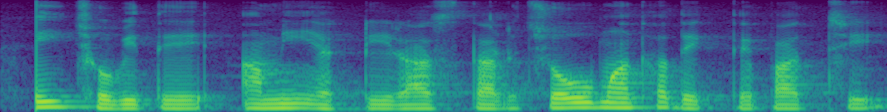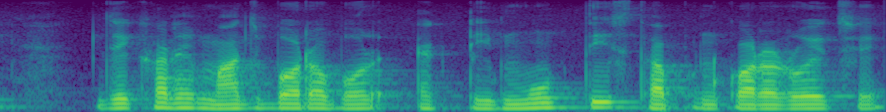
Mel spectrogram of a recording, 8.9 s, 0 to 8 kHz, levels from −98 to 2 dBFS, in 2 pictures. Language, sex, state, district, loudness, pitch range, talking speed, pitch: Bengali, male, West Bengal, Jalpaiguri, -20 LUFS, 105-125 Hz, 110 wpm, 110 Hz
